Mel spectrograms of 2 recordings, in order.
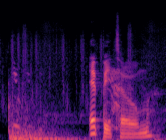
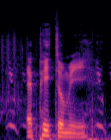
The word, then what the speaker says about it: epitome: Epitome. Or how is that pronounced then? Is it pronounced like really weird? Epitome. No. Oh, the save. Epitome, yeah. What the shit? I always thought that word was pronounced epitome.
